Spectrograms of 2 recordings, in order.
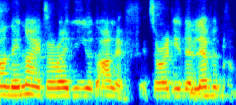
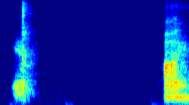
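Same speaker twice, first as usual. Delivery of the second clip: low, soft, broken voice, much quieter; 3 semitones lower, 5 dB quieter than usual. Showing how to answer a greeting on Tisha B'Av, low, soft, broken voice. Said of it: "in a low, soft, broken voice".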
